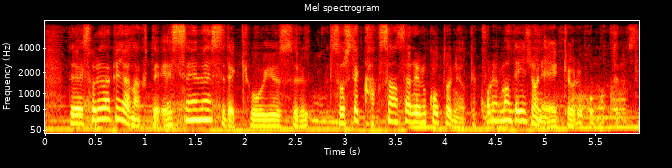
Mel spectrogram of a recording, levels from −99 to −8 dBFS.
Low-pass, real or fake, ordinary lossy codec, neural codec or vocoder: 7.2 kHz; fake; none; codec, 24 kHz, 6 kbps, HILCodec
